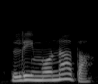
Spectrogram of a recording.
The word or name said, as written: limonada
